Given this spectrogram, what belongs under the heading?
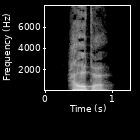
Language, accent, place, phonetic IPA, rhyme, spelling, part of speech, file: German, Germany, Berlin, [ˈhaltə], -altə, hallte, verb, De-hallte.ogg
- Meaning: inflection of hallen: 1. first/third-person singular preterite 2. first/third-person singular subjunctive II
